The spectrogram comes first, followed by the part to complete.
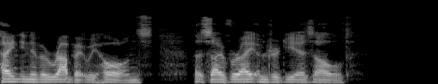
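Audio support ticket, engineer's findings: AAC compression, throughout the clip, 0 to end. Speech dull and smeared, plainly audible warbling and fizz on sibilants. Likely AAC-LC encoder starved of bits; damage fits a low bitrate near 24 kbps. Encoder lowers cut-off, leaves spectral holes, fills bands with substitute noise.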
